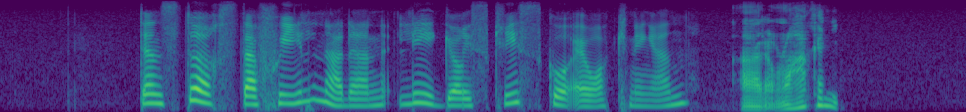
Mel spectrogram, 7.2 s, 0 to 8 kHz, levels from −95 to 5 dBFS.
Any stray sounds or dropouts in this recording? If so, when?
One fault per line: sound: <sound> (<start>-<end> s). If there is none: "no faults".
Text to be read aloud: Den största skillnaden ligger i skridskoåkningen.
sound: sneeze (5.5-6.3 s)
